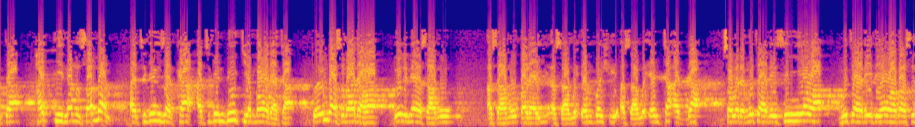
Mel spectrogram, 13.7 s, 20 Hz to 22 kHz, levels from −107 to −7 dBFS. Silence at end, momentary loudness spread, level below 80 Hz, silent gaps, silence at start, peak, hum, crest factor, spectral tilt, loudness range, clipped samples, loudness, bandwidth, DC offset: 0 s; 5 LU; -54 dBFS; none; 0 s; 0 dBFS; none; 8 dB; -5 dB/octave; 2 LU; 2%; -9 LUFS; 11 kHz; under 0.1%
